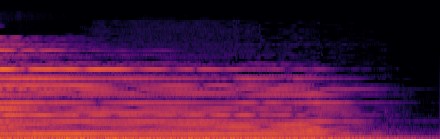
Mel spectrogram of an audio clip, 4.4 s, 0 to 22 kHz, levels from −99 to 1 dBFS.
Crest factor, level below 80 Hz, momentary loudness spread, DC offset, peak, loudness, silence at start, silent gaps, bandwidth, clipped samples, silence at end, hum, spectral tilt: 18 dB; -42 dBFS; 18 LU; under 0.1%; -18 dBFS; -36 LUFS; 0 s; none; 9.8 kHz; under 0.1%; 0.2 s; 60 Hz at -45 dBFS; -4 dB/octave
